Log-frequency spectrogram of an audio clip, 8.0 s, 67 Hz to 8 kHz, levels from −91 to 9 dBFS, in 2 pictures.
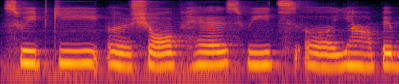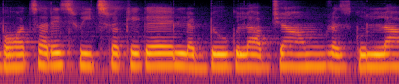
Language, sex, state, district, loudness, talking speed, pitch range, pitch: Hindi, female, Bihar, West Champaran, -15 LUFS, 135 wpm, 185-205 Hz, 190 Hz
